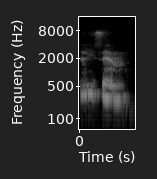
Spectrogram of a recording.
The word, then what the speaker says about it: listen: le dicen puede ser podemos ver en escrituras que dice el visten verdad visten pero en la pronunciación se obvia la consonante así que sonaría de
